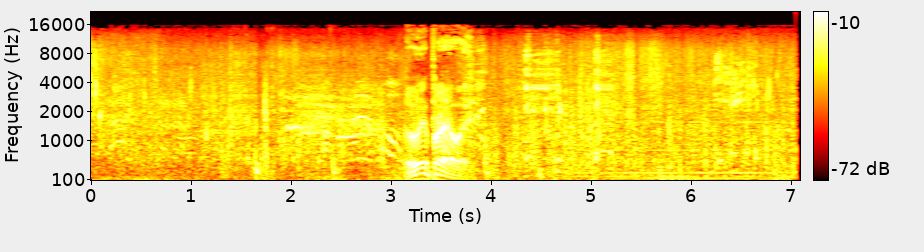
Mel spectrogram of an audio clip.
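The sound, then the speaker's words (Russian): Steady wind and sea ambience aboard a sailing ship on the open sea, a constant rushing wash throughout, with a brief loud horse whinny midway and a short line of speech over the background. “Еще один чудесный день в открытом море.”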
